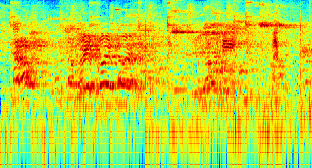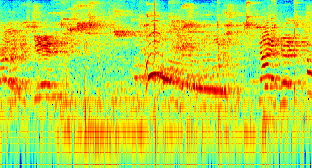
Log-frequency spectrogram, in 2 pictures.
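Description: Volleyball rally in a gym: a few sharp slaps of the ball against hands, with players' voices and calls echoing in the hall throughout. One long falling call comes near the end.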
